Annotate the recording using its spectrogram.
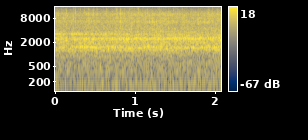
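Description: Hero Splendor Plus motorcycle's single-cylinder four-stroke engine running steadily under road and traffic noise, with a faint steady high whine.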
